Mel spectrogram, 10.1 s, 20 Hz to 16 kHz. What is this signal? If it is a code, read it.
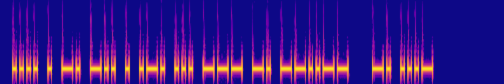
Morse code, heard as a keyed tone, about 17 wpm, 700 Hz. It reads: HENDERSON, NV
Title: Practice QSO - Exchange 1 - Beginning - 17wpm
